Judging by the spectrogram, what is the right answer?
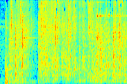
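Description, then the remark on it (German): Whole, unroasted California almonds crackle and rattle inside their ready-made packaging, a dense, bright crinkling that runs steadily with a brief pause before resuming just as busily. No one speaks. “Aber das knistert jetzt schön, ne?”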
